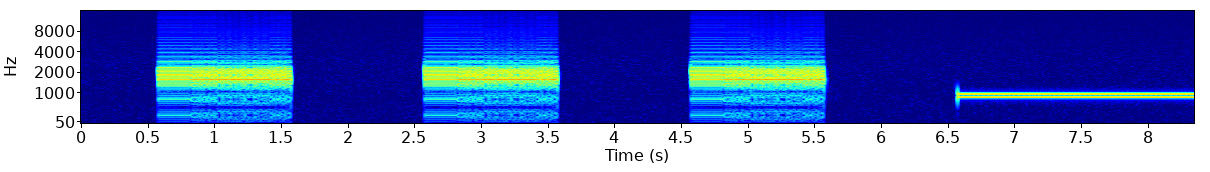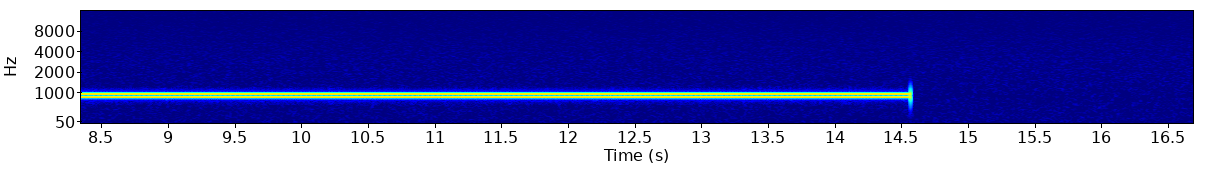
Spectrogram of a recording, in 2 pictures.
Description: Emergency Alert System (SAME) tones (header bursts, then the 853 and 960 Hz attention tone), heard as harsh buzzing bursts, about 520.83 baud.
